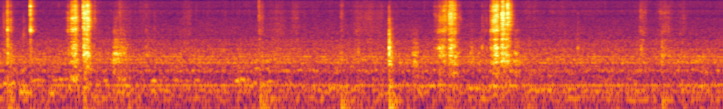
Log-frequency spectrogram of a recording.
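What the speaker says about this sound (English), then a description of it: "I'm going to run over it just with my edge of my other utility blade, just like this, get some of those extra pieces just to shape it a little." A utility blade shaves and scrapes along the edges of a plastic armor piece, giving quiet, irregular rasping strokes with occasional sharper scratches in a still room.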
